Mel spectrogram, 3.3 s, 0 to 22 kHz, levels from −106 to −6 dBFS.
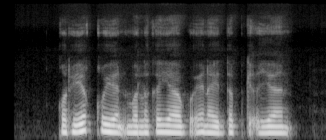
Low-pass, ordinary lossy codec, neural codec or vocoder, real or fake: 19.8 kHz; none; none; real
